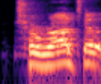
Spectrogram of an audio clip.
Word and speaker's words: Toronto: do a newscaster voice there are no two t's there toronto's infamously intense anti-lockdown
